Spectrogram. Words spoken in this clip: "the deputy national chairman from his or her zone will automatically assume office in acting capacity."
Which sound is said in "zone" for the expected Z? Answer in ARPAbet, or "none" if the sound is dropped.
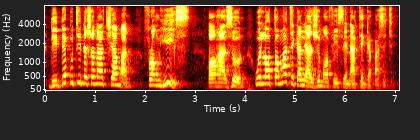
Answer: Z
